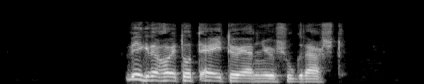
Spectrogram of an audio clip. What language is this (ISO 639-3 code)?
hun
